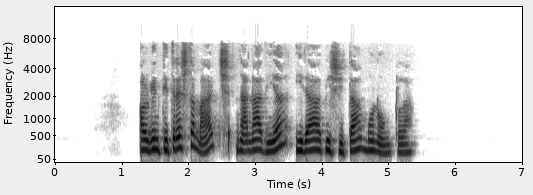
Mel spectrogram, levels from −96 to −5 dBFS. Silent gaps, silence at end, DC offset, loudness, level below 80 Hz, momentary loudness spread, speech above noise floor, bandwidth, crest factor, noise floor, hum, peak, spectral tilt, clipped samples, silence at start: none; 1.65 s; under 0.1%; -15 LUFS; -60 dBFS; 10 LU; over 76 dB; 7.6 kHz; 16 dB; under -90 dBFS; none; 0 dBFS; -6.5 dB/octave; under 0.1%; 1.3 s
